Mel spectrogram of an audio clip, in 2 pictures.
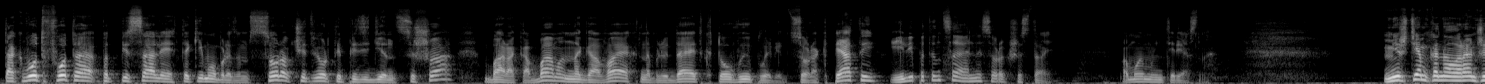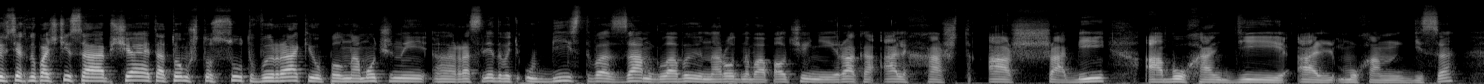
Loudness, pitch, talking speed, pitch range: -23 LUFS, 135 Hz, 100 wpm, 115-165 Hz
